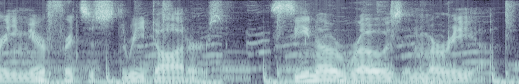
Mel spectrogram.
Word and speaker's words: Sina: mere Fritz's three daughters Zeena Rose and Maria I get that Sina is occasionally pronounced sheena I'm just gonna pronounce a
